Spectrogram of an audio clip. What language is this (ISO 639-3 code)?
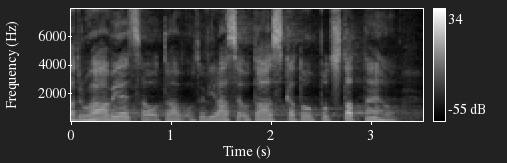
ces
